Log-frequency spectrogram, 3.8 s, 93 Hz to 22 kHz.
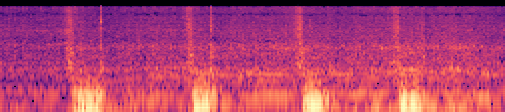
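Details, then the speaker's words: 2001 Toyota Corolla, recently serviced, owner reports it is holding back and not accelerating; four throttle blips rise sluggishly and fall back flat, AC off; MAF signal reaching only about 2.6 V, sensor suspected dirty, to be cleaned: hesitation on acceleration. "So definitely think I might have some issue with this mass airflow. So let's clean it and see if that will help, right?"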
